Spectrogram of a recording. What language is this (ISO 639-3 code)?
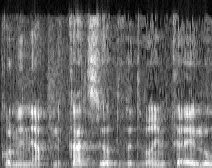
heb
